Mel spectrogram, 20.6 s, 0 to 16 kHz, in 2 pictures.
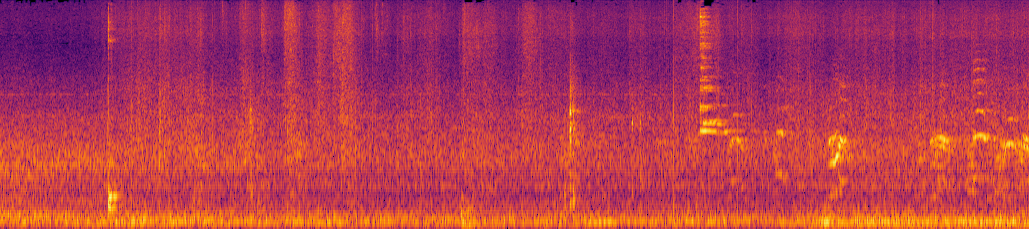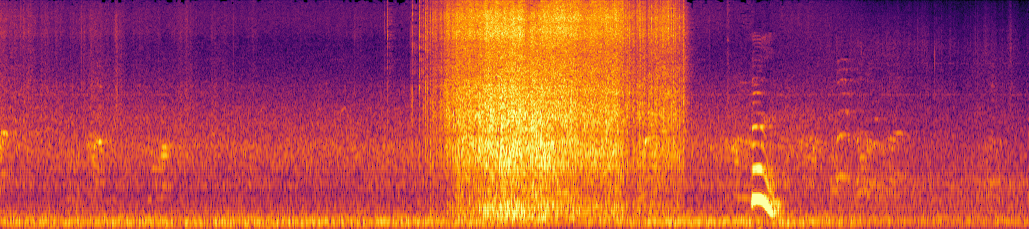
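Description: Potassium chlorate and magnesium granule mix under a propane torch, giving scattered small crackles as it throws sparks, then flaring up about 14 seconds in with a loud rushing hiss that lasts nearly three seconds. Just after it dies, a short honk-like call falls in pitch.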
